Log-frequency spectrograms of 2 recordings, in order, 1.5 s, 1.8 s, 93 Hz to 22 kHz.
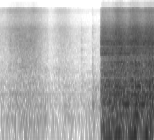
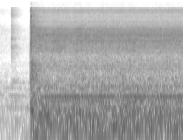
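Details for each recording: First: Canon LBP 6030 laser printer at power-on: quiet, then a harsh continuous rasping grind as the mechanism spins up; problem in the gears on both sides. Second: Canon LBP6030 laser printer after repair of its gear sound problem, printing a test page: smooth, steady hum with light paper-feed clicks, no grinding or gear chatter; prints clean and clear, the noise is solved.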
